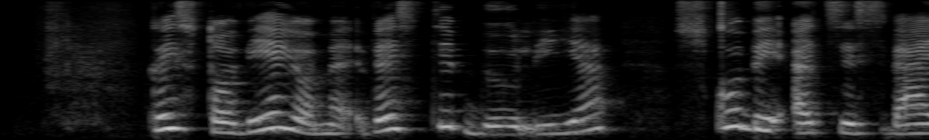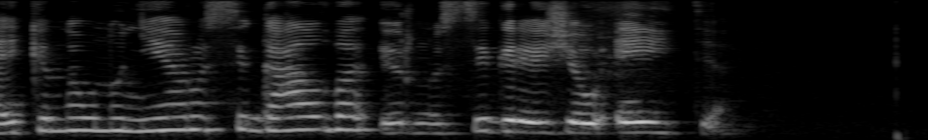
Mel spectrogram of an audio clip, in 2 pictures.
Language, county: Lithuanian, Kaunas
